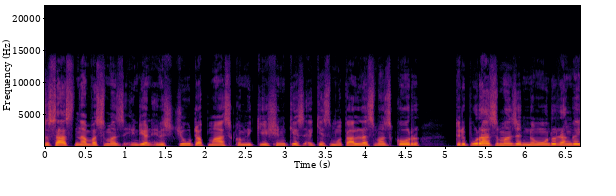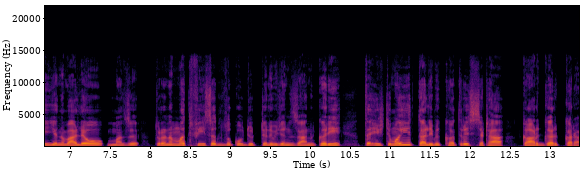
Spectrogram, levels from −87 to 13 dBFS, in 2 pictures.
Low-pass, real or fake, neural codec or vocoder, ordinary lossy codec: 14.4 kHz; fake; vocoder, 44.1 kHz, 128 mel bands every 512 samples, BigVGAN v2; none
